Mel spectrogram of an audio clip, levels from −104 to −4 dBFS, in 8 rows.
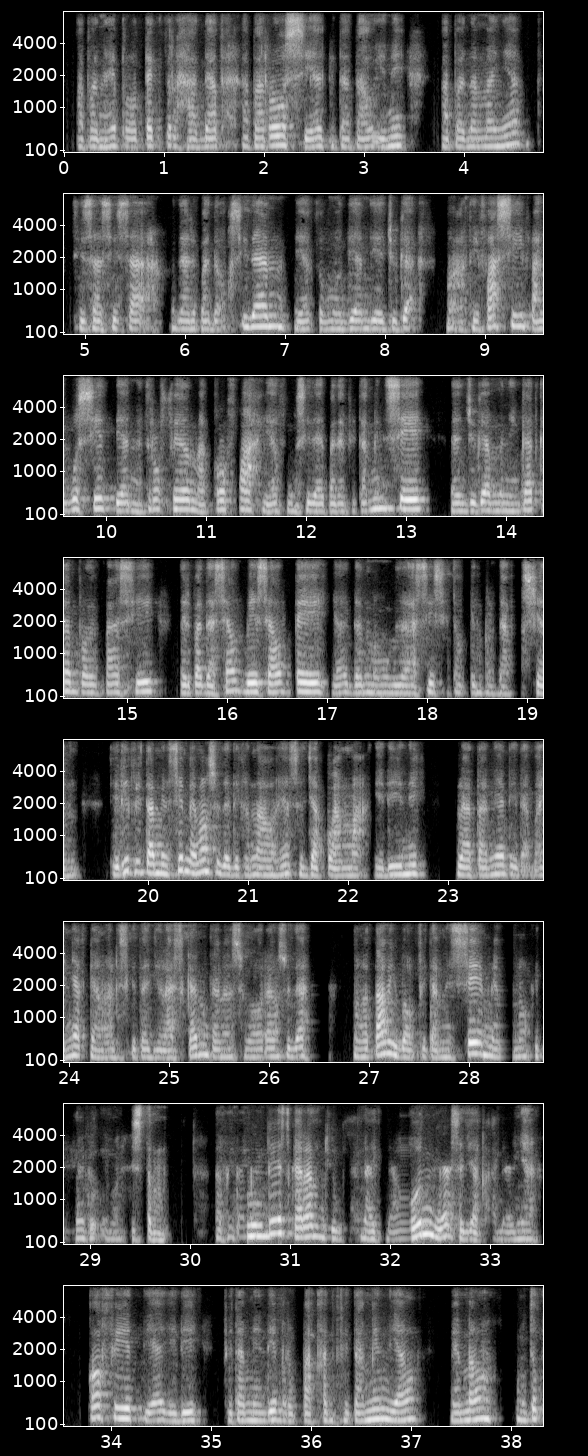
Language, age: Indonesian, 50-69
